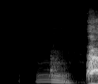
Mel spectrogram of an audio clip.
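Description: dog barking

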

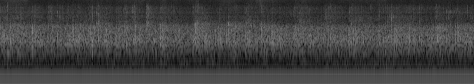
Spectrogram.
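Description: audience clapping hands

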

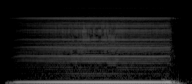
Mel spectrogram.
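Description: phone buzzing

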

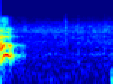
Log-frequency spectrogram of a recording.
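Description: dog barking

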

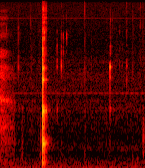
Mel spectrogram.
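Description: burp

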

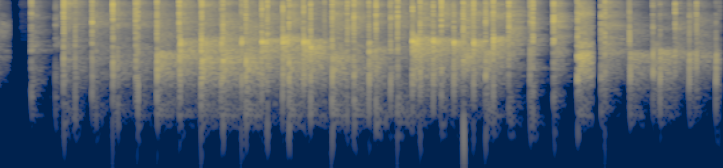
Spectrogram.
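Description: round of applause

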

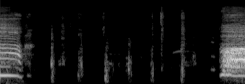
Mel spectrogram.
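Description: geese calling

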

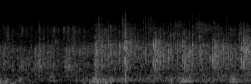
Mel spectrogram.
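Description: audience applause

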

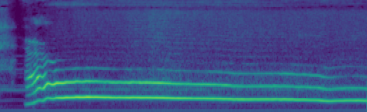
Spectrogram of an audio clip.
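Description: howling

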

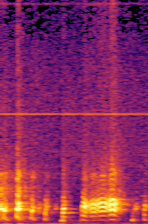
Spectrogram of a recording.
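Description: chickens clucking

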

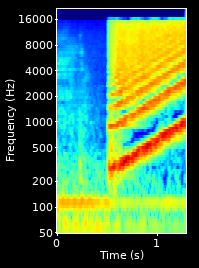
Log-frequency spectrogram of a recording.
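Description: alarm sound effect

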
